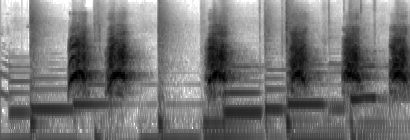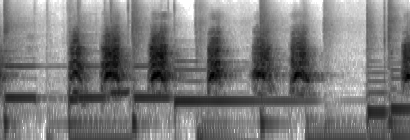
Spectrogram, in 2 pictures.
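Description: A puppy barks repeatedly in quick bursts, sharp yipping barks close and loud, with brief pauses between groups and a steady low tone underneath.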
